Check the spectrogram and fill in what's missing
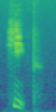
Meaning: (noun) 1. A crowd; a throng; a multitude or great number of people 2. A pile or mass; a collection of things laid in a body, or thrown together so as to form an elevation
- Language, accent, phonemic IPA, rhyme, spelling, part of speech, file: English, US, /hiːp/, -iːp, heap, noun / verb / adverb, En-us-heap.ogg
